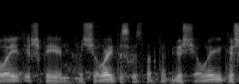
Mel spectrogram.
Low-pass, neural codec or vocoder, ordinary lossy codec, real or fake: 7.2 kHz; codec, 16 kHz, 1 kbps, X-Codec, HuBERT features, trained on general audio; AAC, 96 kbps; fake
